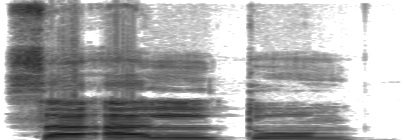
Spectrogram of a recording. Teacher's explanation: سین میں سیٹی کی آواز پیدا کرنی ہے ، حمزہ کو لام کے ساتھ ملانا ہے، تا کو میم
